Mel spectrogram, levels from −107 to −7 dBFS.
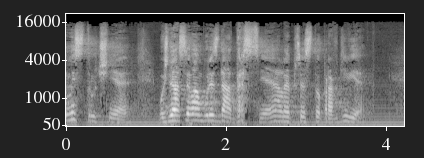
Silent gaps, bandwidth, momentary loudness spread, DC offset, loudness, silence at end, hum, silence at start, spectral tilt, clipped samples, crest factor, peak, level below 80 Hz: none; 16.5 kHz; 13 LU; under 0.1%; -22 LUFS; 0 s; none; 0 s; -0.5 dB/octave; under 0.1%; 20 dB; -4 dBFS; -48 dBFS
